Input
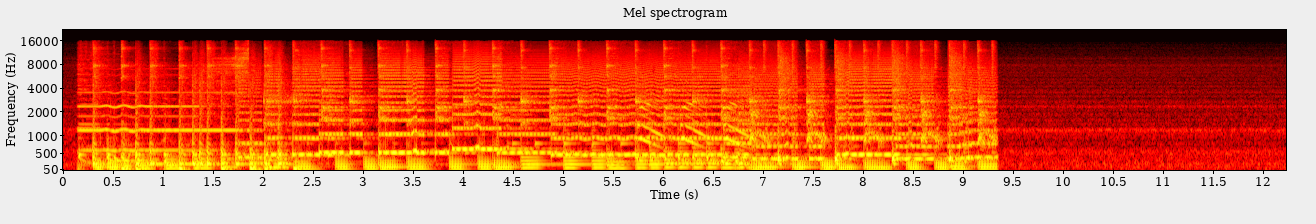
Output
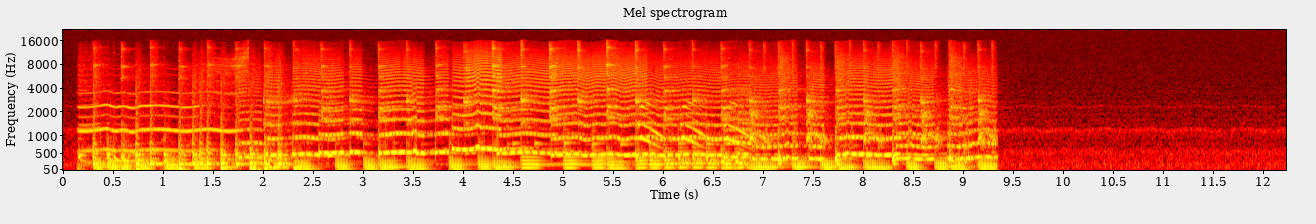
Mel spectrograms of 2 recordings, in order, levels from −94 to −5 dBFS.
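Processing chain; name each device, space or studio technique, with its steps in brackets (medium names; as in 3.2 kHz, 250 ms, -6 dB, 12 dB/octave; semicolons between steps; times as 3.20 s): 4.02–5.84 s: treble shelf 3.6 kHz +7 dB; plain cassette with noise reduction switched in (tape noise reduction on one side only decoder only; wow and flutter; white noise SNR 30 dB)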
